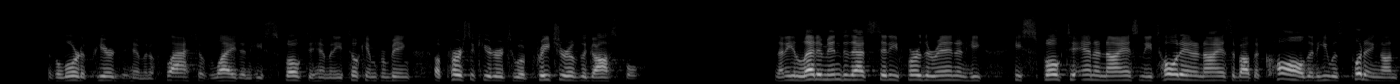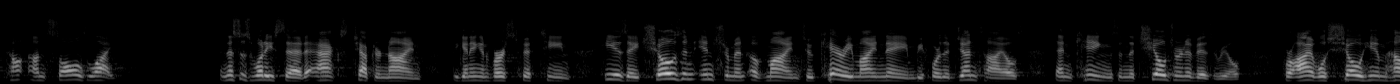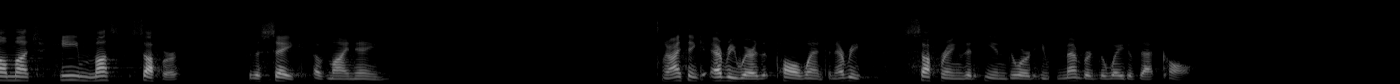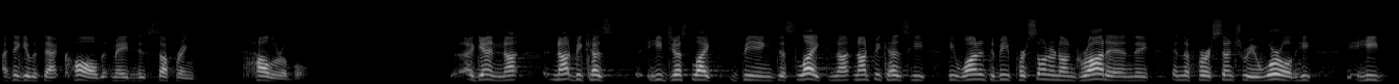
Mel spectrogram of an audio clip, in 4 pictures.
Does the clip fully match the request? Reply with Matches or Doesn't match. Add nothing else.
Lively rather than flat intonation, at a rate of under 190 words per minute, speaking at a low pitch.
Doesn't match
